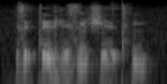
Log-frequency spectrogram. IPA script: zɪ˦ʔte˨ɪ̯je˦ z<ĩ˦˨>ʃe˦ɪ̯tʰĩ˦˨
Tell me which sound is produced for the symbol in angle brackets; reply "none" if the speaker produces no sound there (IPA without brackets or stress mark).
ĩ˦˨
